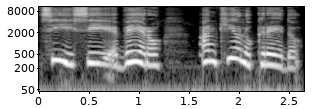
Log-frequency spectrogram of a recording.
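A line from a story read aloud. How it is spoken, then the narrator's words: Exclaimed. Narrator (Italian): esclamò Erika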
